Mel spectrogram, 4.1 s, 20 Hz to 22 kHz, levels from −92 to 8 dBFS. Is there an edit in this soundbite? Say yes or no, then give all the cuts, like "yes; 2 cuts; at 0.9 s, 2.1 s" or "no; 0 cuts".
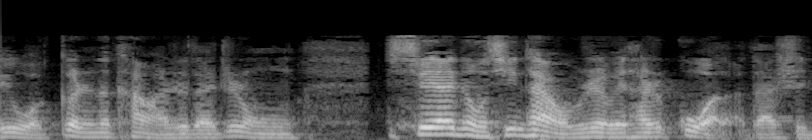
yes; 1 cut; at 1.8 s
